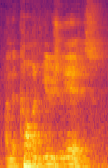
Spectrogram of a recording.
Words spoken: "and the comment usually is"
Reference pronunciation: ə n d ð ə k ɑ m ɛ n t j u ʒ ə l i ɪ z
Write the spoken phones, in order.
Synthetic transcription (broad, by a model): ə n ð ə k ɑ m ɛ n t j u ʒ ə l i ɪ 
